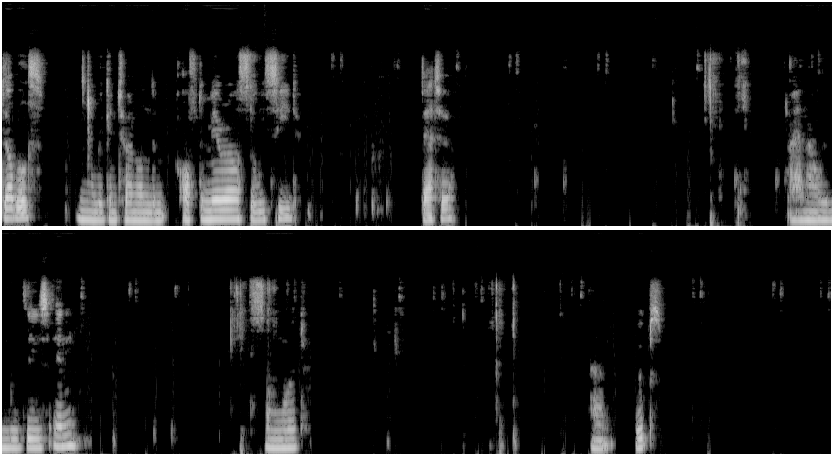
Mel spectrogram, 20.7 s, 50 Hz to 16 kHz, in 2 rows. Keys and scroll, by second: 16.5 shift+s.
